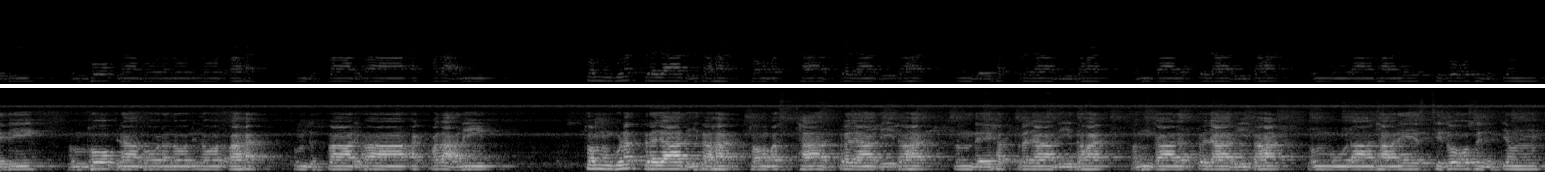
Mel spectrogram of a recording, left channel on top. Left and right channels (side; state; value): left; quieter; 34.1 dB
